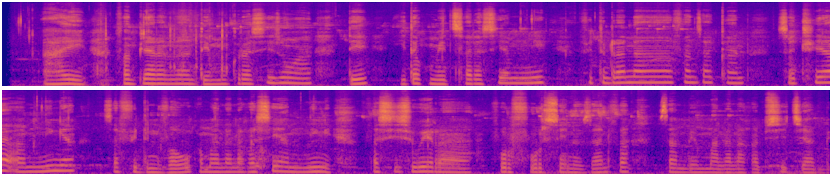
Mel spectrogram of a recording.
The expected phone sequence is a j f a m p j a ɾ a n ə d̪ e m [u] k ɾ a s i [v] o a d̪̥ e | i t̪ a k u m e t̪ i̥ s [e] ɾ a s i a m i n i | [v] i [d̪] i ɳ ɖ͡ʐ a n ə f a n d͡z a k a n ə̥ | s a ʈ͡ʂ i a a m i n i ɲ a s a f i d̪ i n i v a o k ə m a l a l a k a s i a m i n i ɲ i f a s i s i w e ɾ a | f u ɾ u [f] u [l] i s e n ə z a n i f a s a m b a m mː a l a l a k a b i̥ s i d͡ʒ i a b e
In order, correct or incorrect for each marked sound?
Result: incorrect, incorrect, incorrect, incorrect, incorrect, correct, incorrect

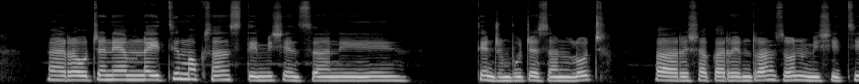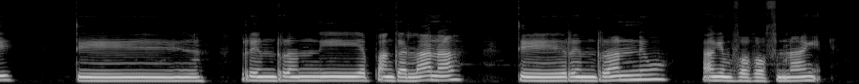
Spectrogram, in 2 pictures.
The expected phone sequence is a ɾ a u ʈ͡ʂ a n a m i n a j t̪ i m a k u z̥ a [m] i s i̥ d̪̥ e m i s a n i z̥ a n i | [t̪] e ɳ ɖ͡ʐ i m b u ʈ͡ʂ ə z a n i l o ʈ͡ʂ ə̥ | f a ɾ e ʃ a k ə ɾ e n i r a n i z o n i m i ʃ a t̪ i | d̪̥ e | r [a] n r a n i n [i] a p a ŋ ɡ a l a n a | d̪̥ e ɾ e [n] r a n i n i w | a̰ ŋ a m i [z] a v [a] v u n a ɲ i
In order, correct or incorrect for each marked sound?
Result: incorrect, correct, incorrect, correct, correct, incorrect, correct

